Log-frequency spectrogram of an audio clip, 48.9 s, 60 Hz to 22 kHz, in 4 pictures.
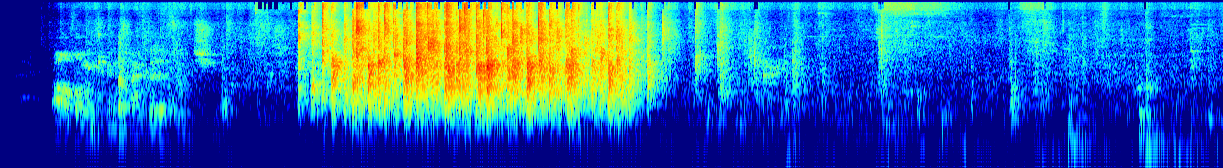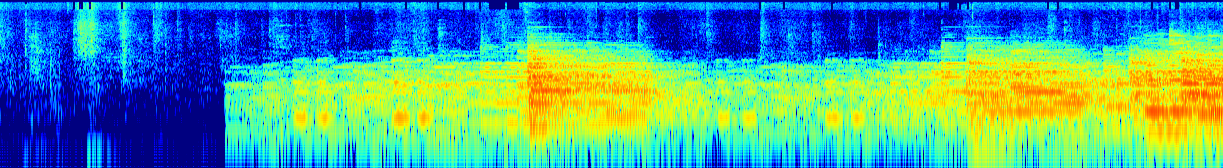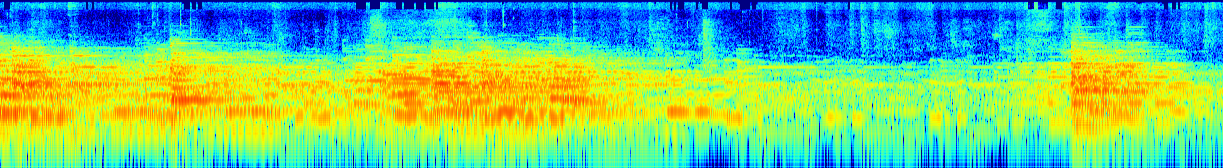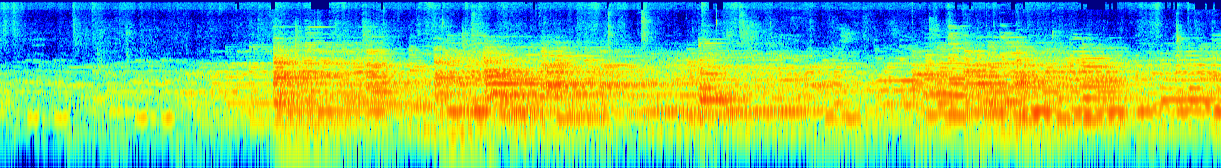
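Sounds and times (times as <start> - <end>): piano music: 14.5 - 48.9.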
